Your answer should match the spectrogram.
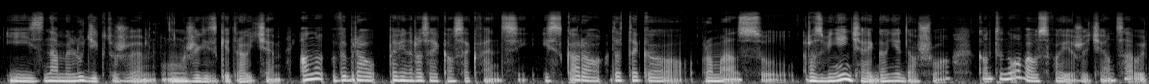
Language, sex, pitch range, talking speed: Polish, female, 150-180 Hz, 135 wpm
